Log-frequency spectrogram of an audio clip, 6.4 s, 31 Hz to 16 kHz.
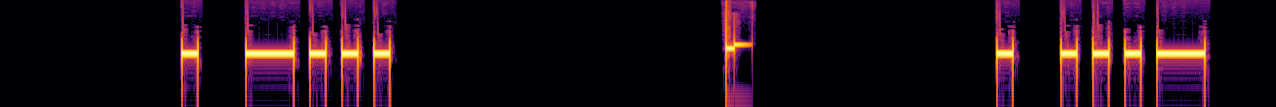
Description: Morse code, heard as a keyed tone, about 15 wpm, 700 Hz. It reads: EB EV
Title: Top Two Letter Combinations in Words 15wpm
